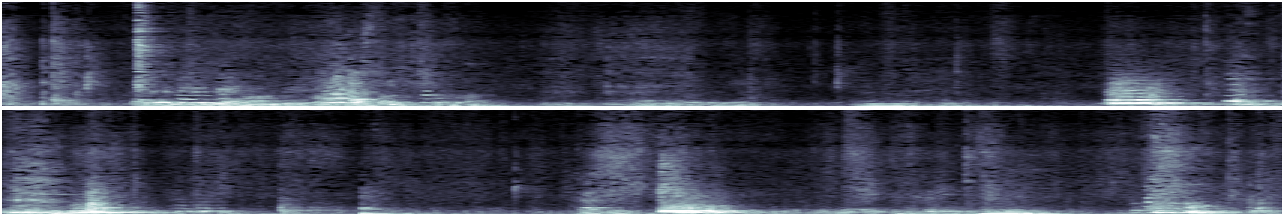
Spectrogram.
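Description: Several older men talk among themselves.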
